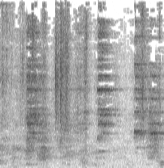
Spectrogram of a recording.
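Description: Fabric back bandage rustling and scraping as it is pulled snug and fastened by hand, in a few short scratchy bursts.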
